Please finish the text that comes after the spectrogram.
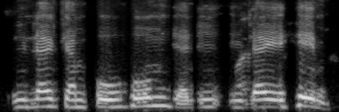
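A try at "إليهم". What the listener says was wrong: Bukan ilai. Ila campur hum tau. Bukan ila campur him. Ila campur hum baru jadi ilaihim. Bukan ila campur him, ila campur hum.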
